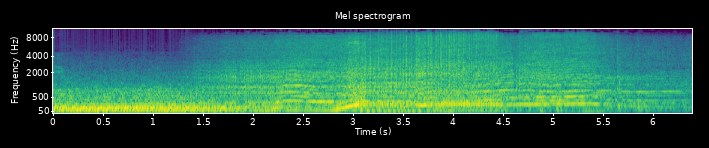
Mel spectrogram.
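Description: A drag race motorcycle launches hard during a test run at a track, its loud engine climbing steeply through several quick upshifts before the roar fades into the distance, with no voices.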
